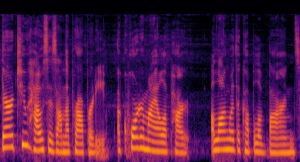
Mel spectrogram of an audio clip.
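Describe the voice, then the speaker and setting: A woman with an American accent has an ordinary speaking voice, a medium pitch and lively intonation at a fairly quick pace. The sound is dry and close, with no echo. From rural Michigan. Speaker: podcast host, journalist. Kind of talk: scripted narration.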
